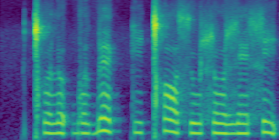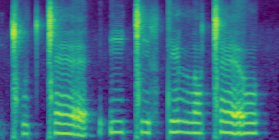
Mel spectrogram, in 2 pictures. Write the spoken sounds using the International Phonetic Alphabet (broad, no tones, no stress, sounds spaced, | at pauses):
ǀʰ ʊ l ʊ ʔ ɡ o l b ɛ kː i ǀʰ ɔ s u ɬ ʊ ɮ e ɬ i ʔ ǀʰ u t ǀ ɛ | ʔ i ǀ i ɬ t ɪ lː ɔ ǀ ɛ o̯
